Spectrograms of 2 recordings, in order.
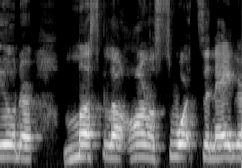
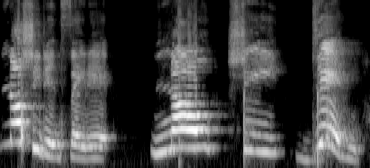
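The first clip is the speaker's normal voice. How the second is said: stunned, repeated no she didn't; can't believe what she heard; disbelief; 4 semitones higher, 4 dB louder, slower than usual. Real, not acted. Vlogger reacting to Kim's racism remark, stunned disbelief. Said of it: "I had to rewind that shit and say".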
